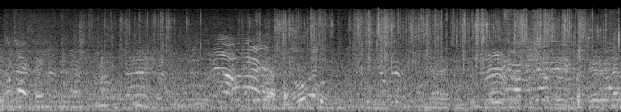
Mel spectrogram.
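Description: Scattered distant shouts and calls from rugby players around a ruck, with a few louder calls about two seconds in and again near the end, over a steady low hum and outdoor background noise.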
